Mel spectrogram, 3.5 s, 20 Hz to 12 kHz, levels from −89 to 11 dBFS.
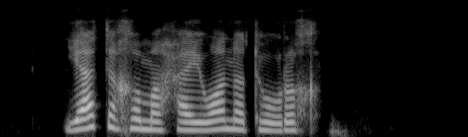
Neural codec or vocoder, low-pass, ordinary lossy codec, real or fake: codec, 16 kHz, 2 kbps, FunCodec, trained on LibriTTS, 25 frames a second; 7.2 kHz; Opus, 24 kbps; fake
